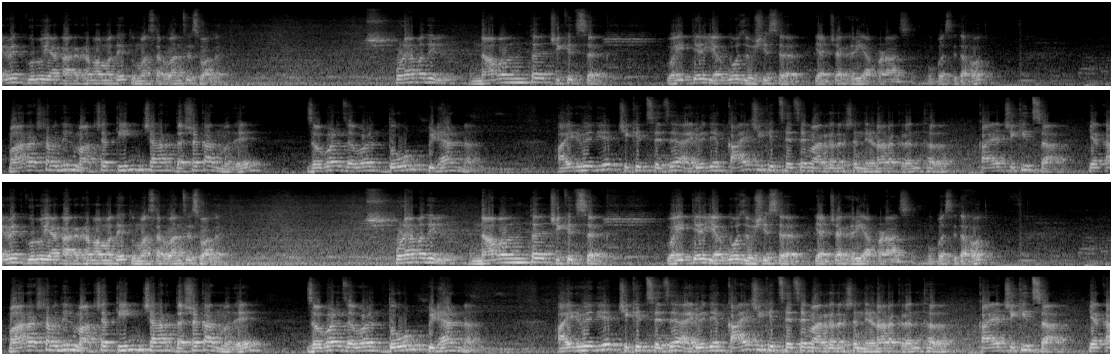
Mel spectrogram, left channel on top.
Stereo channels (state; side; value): quieter; left; 6.1 dB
